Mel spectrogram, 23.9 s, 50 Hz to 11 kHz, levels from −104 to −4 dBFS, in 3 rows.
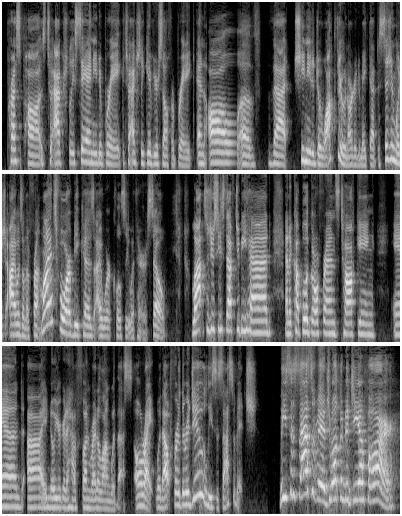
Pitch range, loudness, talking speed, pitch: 180-250 Hz, -22 LUFS, 205 wpm, 200 Hz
